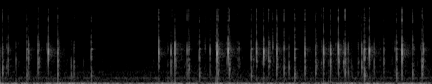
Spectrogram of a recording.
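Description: Fingertips of both hands type continuously on a Cyberboard mechanical keyboard with plastic keycaps and a dark case. Rapid, sharp, bright clacks follow one another with a brief pause about a second in, over a steady low hum.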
